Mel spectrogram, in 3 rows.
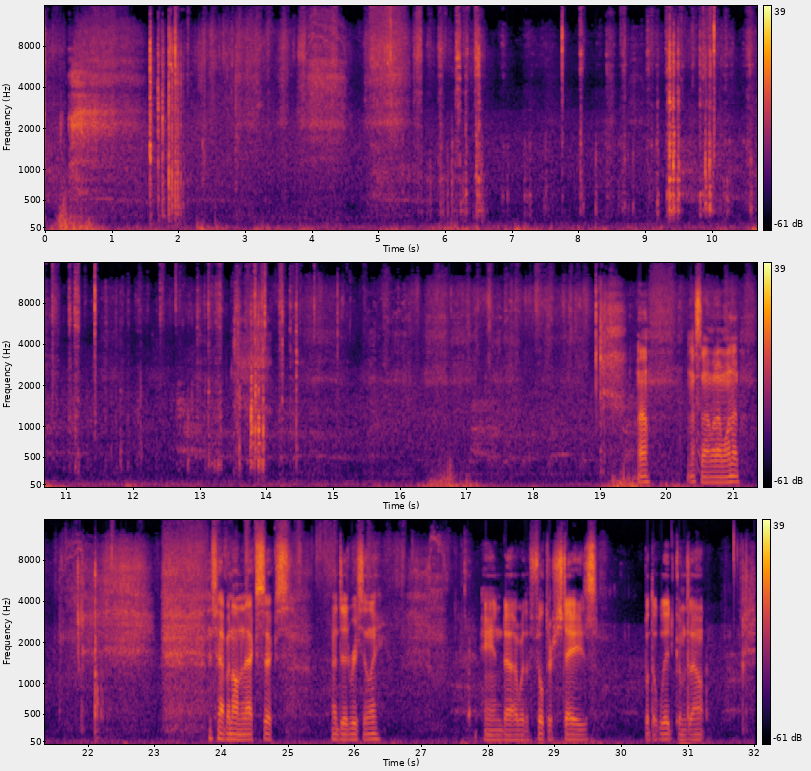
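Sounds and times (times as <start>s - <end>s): scraping and rubbing: 1.9s - 19.2s, 23.2s - 27.8s.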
